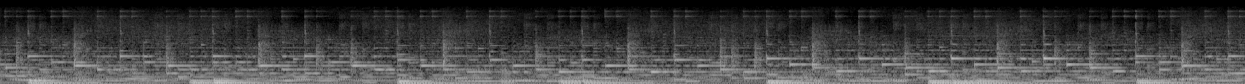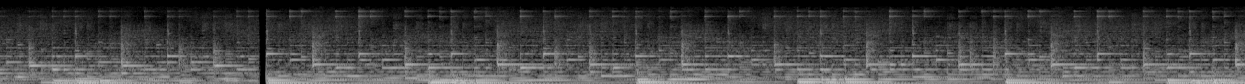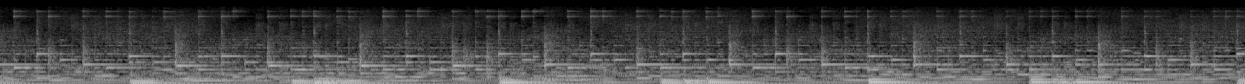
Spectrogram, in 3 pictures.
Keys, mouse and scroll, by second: 0.8-3.0 drag, 3.4 click, 4.0 scroll down 1, 4.5 middle click, 5.0 scroll up 1, 6.1 click, 7.2 click, 8.7 click, 9.6 scroll up 1, 10.1-11.8 middle drag, 14.0 click, 27.1 scroll down 1, 27.5-28.4 scroll up 1, 29.4 click, 31.2 click, 31.9 scroll down 1, 32.0 scroll up 1, 32.0 scroll down 1, 33.5-34.9 scroll up 1, 35.9 click.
